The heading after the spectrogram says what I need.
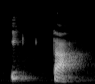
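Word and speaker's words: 읽다: A pronúncia dele vai ser ita, né? Tá aqui. Porque o Rzinho ele é um pouco mais fraco do que o K.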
